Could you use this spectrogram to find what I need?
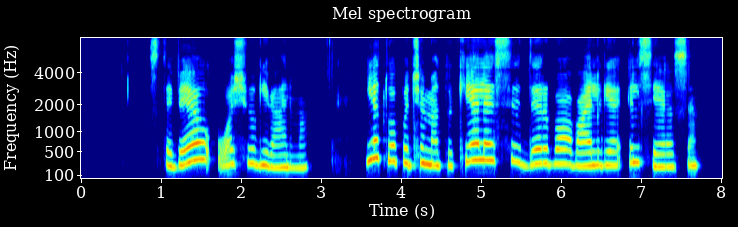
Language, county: Lithuanian, Alytus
